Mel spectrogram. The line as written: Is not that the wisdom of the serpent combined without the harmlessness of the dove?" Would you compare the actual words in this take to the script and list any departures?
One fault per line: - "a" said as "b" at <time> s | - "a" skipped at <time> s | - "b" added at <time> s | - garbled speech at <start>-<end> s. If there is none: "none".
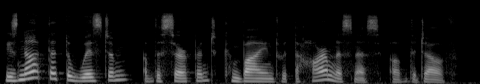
- "without" said as "with" at 2.8 s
